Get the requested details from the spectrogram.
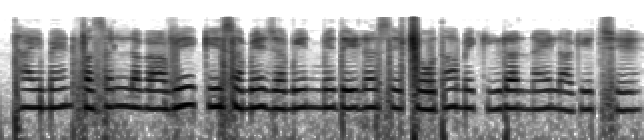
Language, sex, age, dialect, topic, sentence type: Maithili, female, 25-30, Angika, agriculture, question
